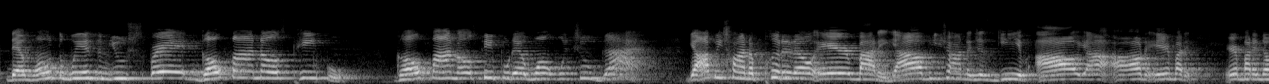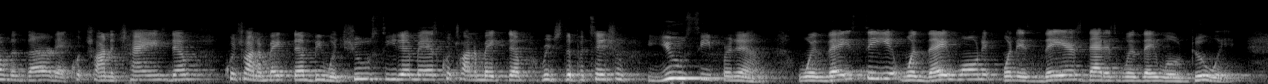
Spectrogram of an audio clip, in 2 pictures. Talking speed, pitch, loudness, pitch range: 210 wpm, 235 Hz, -19 LUFS, 205-270 Hz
